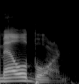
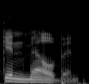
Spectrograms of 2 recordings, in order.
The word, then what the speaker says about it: Melbourne: every breath every goes to New Orleans and Mel borne not Melbourne but anyways Australia fans that being said keeps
